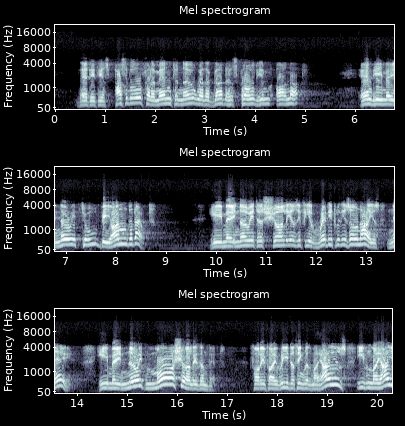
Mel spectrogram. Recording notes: at Westminster Chapel during the 100th Anniversary of the 1859 Revival in Wales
